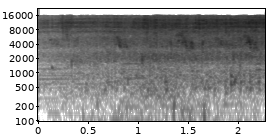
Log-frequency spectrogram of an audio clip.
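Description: Prawns frying in butter in a frying pan: a steady sizzling hiss that slowly grows louder.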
